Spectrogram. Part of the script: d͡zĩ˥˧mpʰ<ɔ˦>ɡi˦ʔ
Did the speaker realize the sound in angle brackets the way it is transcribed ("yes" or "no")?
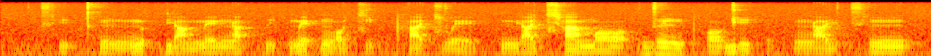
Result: no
